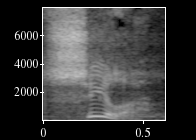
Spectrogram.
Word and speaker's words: Selah: As you read this Psalm 62, you notice that verses 4 and 8 end with a word that is pronounced Selah, S-E-L-A-H.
